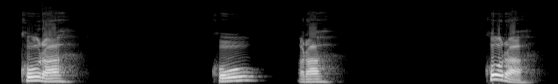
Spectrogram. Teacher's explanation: don't stretch the H sound because it's on sukun. Just touch it lightly.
